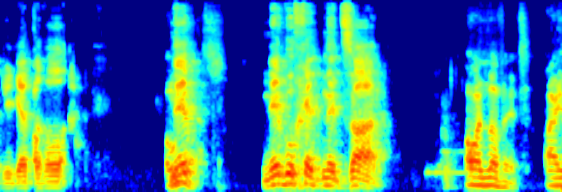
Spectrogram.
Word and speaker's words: Nebuchadnezzar: And even the early Christians, can I pronounce him the correct way for you so that you get the whole? Yes. Nebuchadnezzar.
